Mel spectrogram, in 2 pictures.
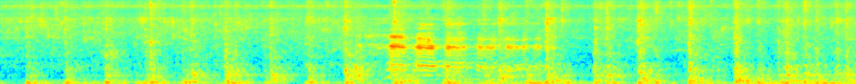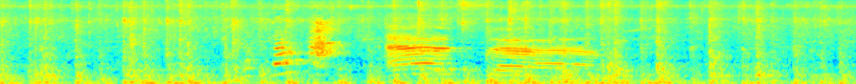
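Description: Wet hands slapping and patting a bathtub wall over and over in quick, uneven strokes. High, wavering children's voices come in about two seconds in and again between six and seven seconds.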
